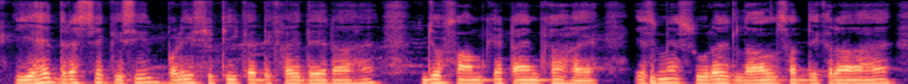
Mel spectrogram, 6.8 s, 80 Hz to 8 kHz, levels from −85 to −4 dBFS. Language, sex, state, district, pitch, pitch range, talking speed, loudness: Hindi, male, Uttar Pradesh, Lalitpur, 120 Hz, 115-125 Hz, 200 wpm, -17 LUFS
